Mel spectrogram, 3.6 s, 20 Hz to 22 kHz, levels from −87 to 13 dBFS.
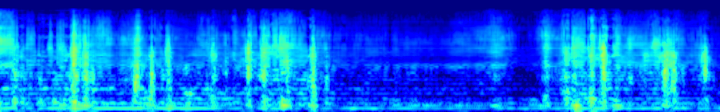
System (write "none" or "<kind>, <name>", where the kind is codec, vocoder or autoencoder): vocoder, BigVGAN v2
